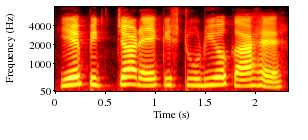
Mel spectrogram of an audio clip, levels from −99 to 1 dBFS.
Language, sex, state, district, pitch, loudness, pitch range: Hindi, female, Bihar, Patna, 240 Hz, -17 LUFS, 225-260 Hz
